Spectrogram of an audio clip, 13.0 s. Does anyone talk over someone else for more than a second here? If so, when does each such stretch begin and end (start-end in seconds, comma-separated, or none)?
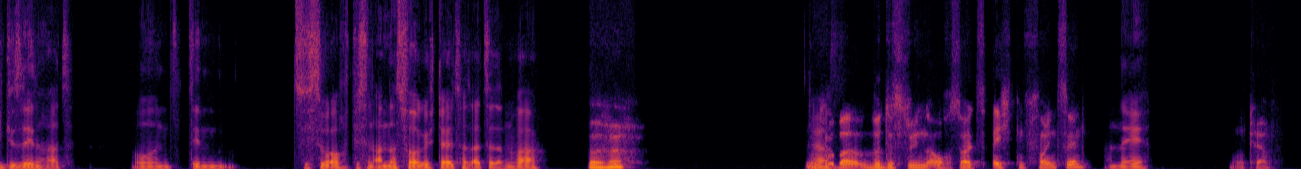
none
